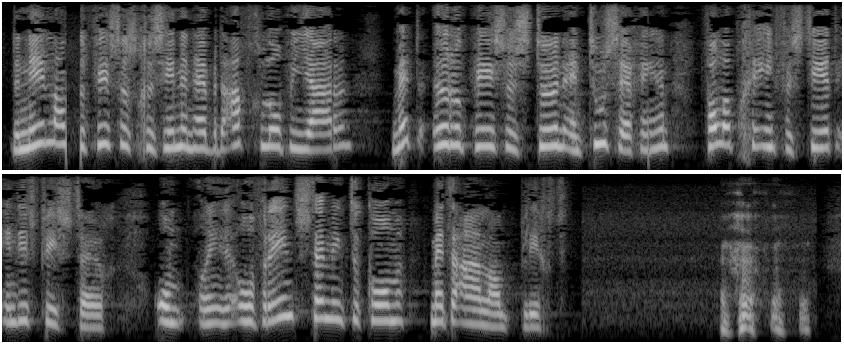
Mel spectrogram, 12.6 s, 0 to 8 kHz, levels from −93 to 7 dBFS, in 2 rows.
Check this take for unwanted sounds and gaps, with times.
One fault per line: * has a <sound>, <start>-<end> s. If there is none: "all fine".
* has a dropout, 0.5-0.6 s
* has a laugh, 11.7-12.4 s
